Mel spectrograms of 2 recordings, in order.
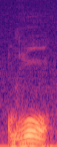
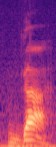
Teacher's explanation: Lidah bagian dalam dan langit-langit belakang.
